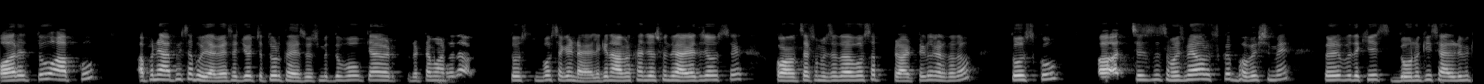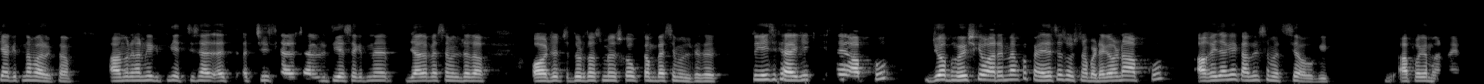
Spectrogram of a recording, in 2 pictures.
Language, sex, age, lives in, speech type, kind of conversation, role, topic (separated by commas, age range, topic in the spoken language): Hindi, male, 45-49, India, conversation, unstructured, none, आप अपने भविष्य के लिए कौन-से कदम उठा रहे हैं?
